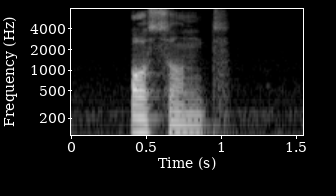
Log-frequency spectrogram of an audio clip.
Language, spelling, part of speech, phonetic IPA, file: Polish, osąd, noun, [ˈɔsɔ̃nt], Pl-osąd.ogg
